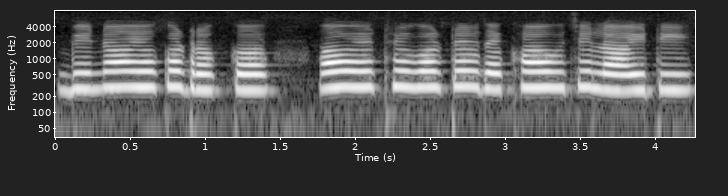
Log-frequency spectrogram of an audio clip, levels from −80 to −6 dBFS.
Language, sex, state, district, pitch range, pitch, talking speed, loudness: Odia, female, Odisha, Nuapada, 260-290 Hz, 285 Hz, 110 wpm, -13 LUFS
